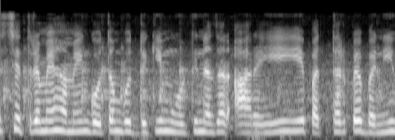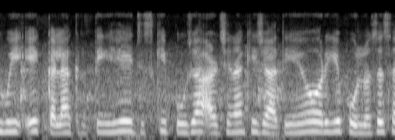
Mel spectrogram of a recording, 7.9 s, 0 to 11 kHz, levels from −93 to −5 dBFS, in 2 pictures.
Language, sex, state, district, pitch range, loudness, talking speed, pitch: Hindi, female, Chhattisgarh, Bastar, 205-230 Hz, -18 LUFS, 225 wpm, 220 Hz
